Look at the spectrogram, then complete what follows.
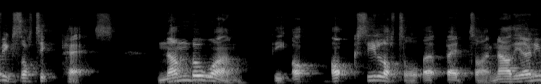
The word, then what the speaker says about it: axolotl: Number one, the Axolotl at Bedtime. Now, the only reason I know how to pronounce axolotl is because once I went to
